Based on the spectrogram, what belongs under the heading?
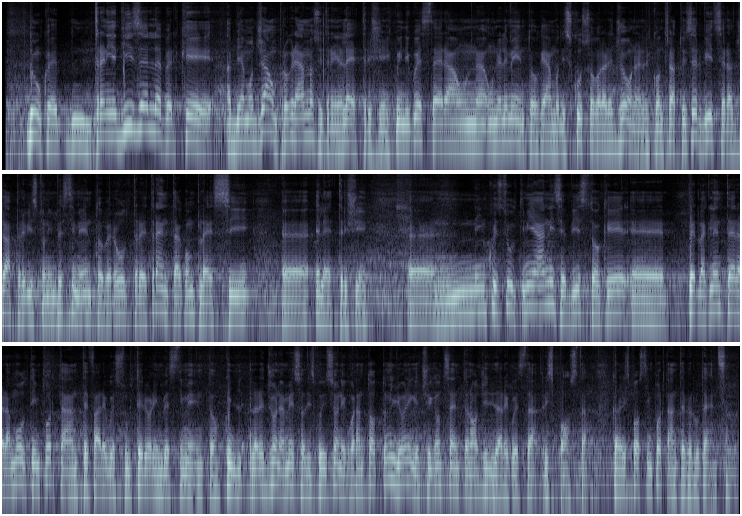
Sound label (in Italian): Soprano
